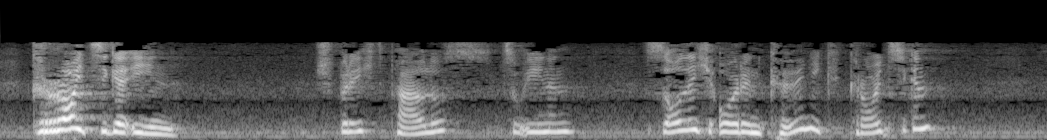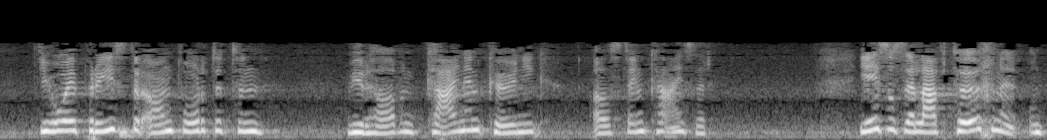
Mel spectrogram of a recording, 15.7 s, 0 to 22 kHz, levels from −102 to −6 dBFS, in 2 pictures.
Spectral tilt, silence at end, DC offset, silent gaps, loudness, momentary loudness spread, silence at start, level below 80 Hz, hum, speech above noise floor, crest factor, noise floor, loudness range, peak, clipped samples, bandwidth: -6 dB/octave; 0 s; under 0.1%; none; -20 LUFS; 12 LU; 0.25 s; -56 dBFS; none; 28 dB; 20 dB; -47 dBFS; 5 LU; -2 dBFS; under 0.1%; 6.6 kHz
